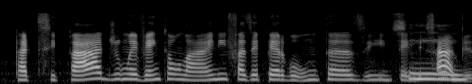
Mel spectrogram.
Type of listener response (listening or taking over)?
taking over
